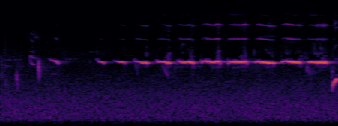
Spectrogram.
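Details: Singing in the morning, a nightingale starts with soft scattered notes, then pipes a slow run of clear whistles on a steady pitch that grow steadily louder.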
